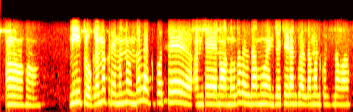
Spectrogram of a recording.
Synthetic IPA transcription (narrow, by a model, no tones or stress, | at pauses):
aːɦãː | miːpɾoːɡɾaːmɐkːɐɽeːmɐnːeːund̪aːlɛːkɐpoːt̪e̞ːɐɳʈe̞ːnaːɾmɐlɡaːʋɛɭɐʈ̪aːmueɲd͡ʒɔːjt͡ʃɛjɐɽaːnik̬iʋɛɭɖ̪aːmɐnukuɳʈunːaːʋaː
